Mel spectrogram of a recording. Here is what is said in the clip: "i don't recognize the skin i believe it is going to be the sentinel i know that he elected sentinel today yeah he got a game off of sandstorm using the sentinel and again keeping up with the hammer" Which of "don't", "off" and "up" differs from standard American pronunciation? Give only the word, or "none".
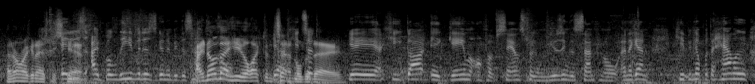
none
